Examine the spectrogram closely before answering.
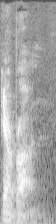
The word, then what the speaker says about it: Herbrand: as Ebron is French it should properly be pronounced herbron however most people resort to the angiz version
